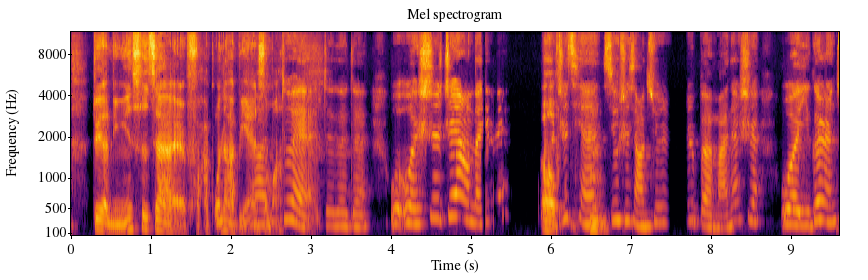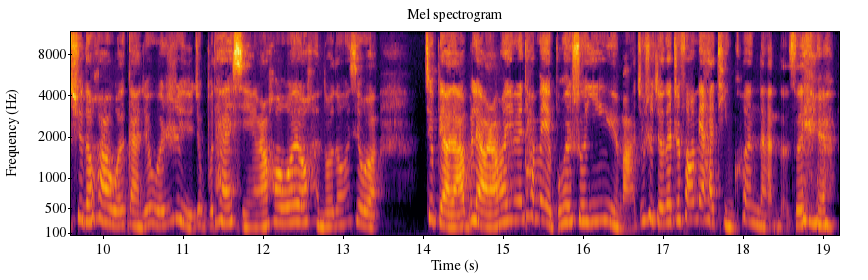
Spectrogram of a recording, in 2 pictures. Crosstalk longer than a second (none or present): none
